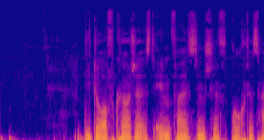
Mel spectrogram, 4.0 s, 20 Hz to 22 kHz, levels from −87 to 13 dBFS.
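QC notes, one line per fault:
No faults found on the speech recording.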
